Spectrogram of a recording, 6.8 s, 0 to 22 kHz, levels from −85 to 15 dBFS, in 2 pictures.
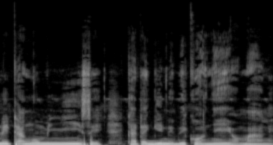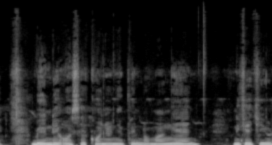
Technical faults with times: none

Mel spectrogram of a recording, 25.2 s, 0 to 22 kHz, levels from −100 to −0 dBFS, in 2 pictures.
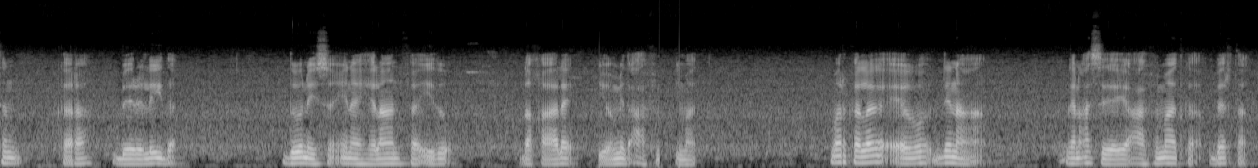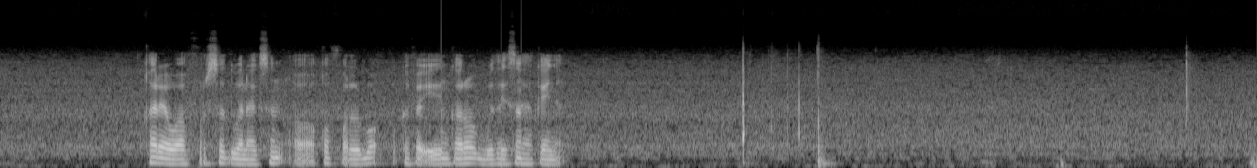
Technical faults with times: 6.00-6.80 chunks out of order
17.00-17.80 chunks out of order

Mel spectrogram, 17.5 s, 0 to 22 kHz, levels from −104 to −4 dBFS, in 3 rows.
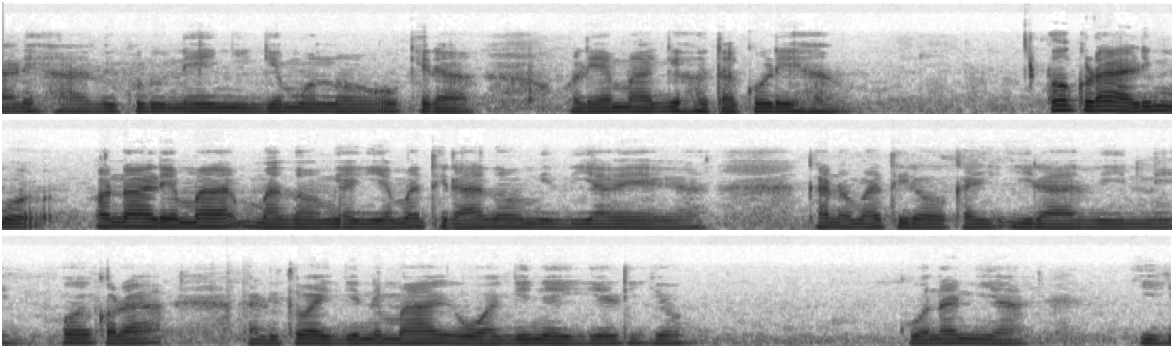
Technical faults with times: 5.57 compressed frames skipped
7.53-7.57 compressed frames skipped

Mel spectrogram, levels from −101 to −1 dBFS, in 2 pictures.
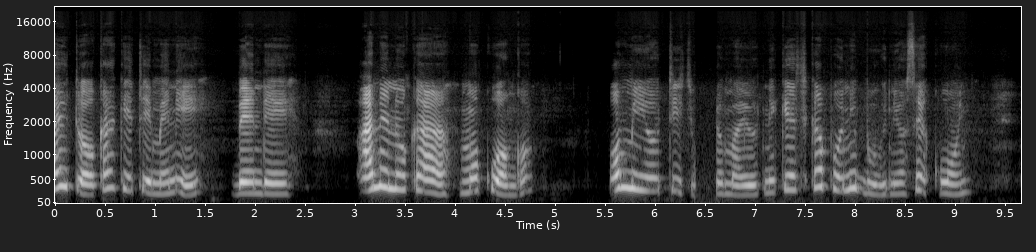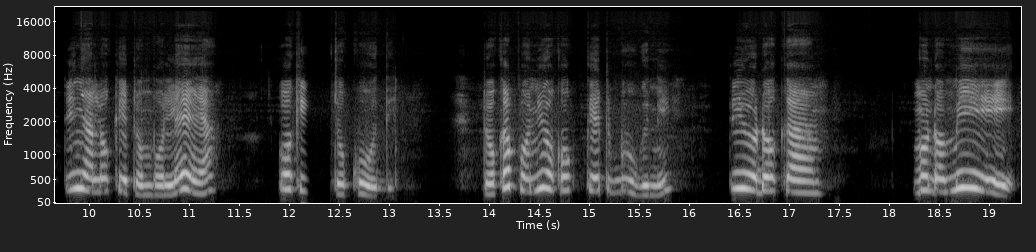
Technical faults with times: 6.40-6.63 long network dropout
12.13-12.43 long network dropout

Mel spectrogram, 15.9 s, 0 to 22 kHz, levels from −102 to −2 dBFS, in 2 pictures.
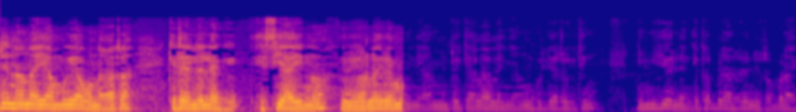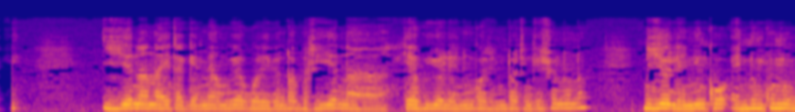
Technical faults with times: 0.00-15.92 HE-AAC compression
4.02-8.08 one channel inverted

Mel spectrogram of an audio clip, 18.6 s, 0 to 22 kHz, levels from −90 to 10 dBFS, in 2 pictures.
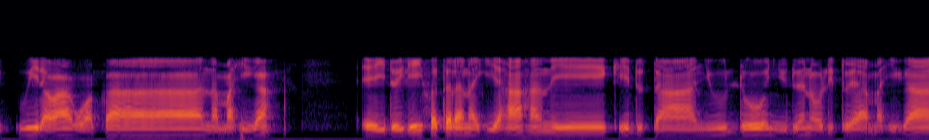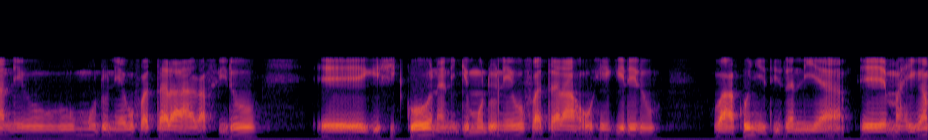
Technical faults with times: none

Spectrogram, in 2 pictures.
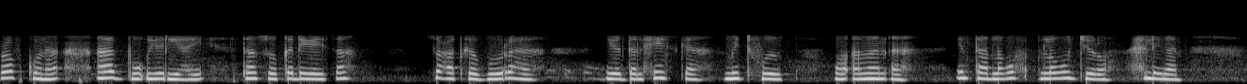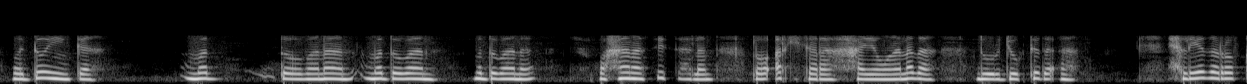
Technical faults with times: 0.00-24.95 gain pumping

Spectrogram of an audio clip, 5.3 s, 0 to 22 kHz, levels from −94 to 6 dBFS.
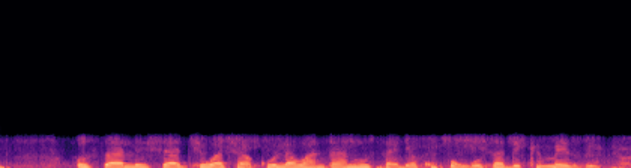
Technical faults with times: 0.00-5.26 Opus voice compression

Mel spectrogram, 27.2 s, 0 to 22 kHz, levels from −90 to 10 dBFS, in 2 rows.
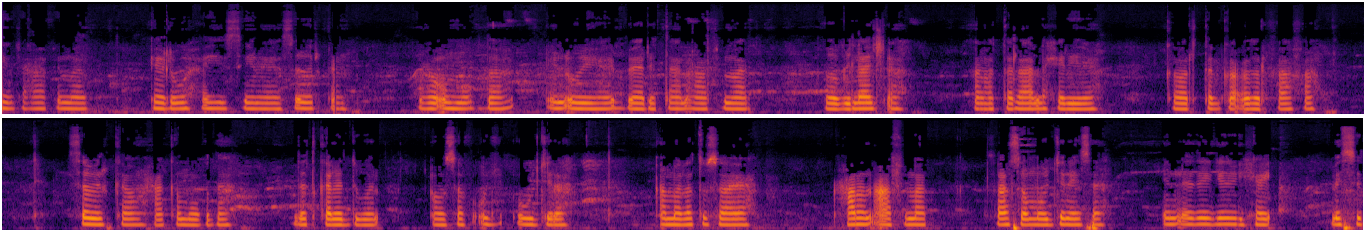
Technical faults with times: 3.31-3.39 short concealed packet loss
7.43-7.47 short concealed packet loss
8.71-9.87 repeated packet loss (robotic sound)
12.45-12.49 short concealed packet loss
25.95-25.99 short concealed packet loss

